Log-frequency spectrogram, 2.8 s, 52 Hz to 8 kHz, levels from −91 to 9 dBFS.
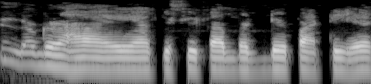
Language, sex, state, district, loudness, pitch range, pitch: Hindi, male, Bihar, Araria, -16 LUFS, 125-130 Hz, 125 Hz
